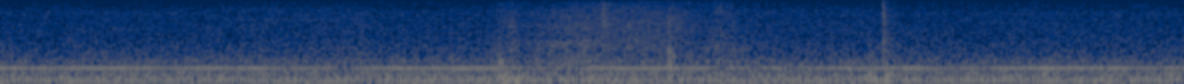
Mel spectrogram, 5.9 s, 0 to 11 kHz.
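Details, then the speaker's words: Hunter Mayfair ceiling fan from February 1988, barely used: almost silent running with only a faint steady low hum and no rumble, ticking or scraping. Bearings healthy. "this thing is dead silent too the bearings make absolutely no noise"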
